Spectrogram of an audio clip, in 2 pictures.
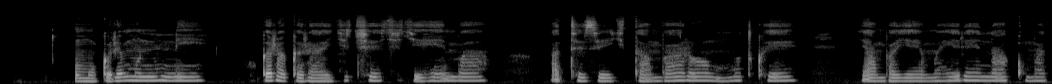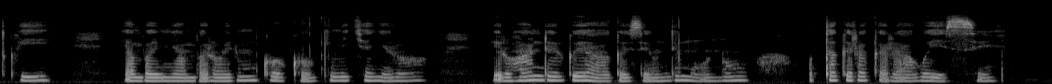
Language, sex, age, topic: Kinyarwanda, male, 18-24, government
